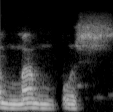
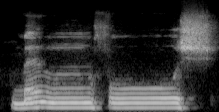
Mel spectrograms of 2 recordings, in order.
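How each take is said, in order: First: A clear M then a P sound in the middle. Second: A faint nasal then an F sound in the middle. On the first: The speaker calls it wrong. "ini ayat dibacanya mampus" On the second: The speaker calls it right. "Padahal maksudnya adalah manfush"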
